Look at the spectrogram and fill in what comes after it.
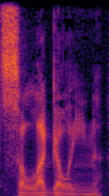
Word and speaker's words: selegiline: The World Anti-Doping Association does list modafinil, adrafinil, phenylparacetam, and one called selegiline.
